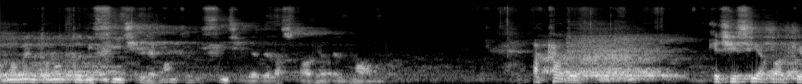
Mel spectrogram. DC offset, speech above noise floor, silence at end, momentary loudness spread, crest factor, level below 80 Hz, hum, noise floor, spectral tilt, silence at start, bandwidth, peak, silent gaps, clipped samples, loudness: under 0.1%; 31 dB; 0 s; 14 LU; 16 dB; -50 dBFS; none; -46 dBFS; -5 dB/octave; 0 s; 16.5 kHz; 0 dBFS; none; under 0.1%; -16 LUFS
